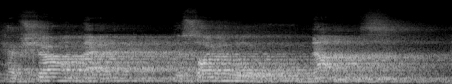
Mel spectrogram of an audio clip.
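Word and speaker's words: nones: National barometers like the Australian Bureau of Statistics census have shown that the so-called nuns, and that's not nuns as in a Catholic nun, that is spelled N-O-N-E-S, the nuns, those having no religious affiliation, continues to grow from one census to the next.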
